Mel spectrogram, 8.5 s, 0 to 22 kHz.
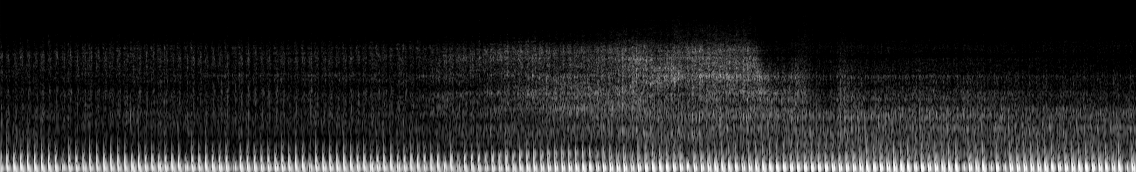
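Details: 2006 Suzuki LTR 450 single-cylinder at fast idle with an uneven clattery beat and sharp backfire pops, still making power; cause unknown.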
